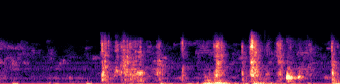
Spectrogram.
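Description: Rustling and irregular knocks and bumps close to the microphone, with a low thud near the middle, as someone moves right up against the webcam; a low steady hum runs underneath.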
